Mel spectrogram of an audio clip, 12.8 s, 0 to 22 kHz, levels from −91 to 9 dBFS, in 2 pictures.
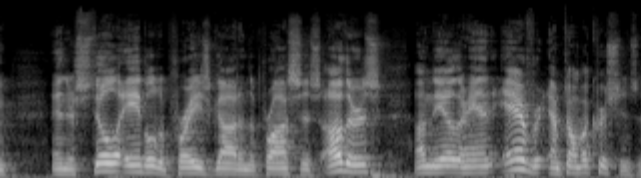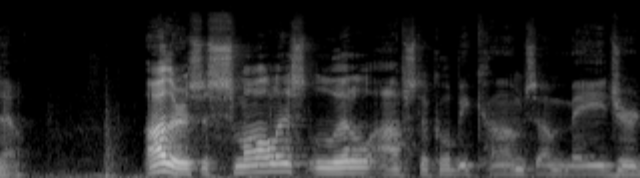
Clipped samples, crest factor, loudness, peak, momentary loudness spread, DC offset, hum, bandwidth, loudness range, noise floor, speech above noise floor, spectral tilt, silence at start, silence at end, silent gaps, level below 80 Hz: under 0.1%; 22 dB; -25 LUFS; -4 dBFS; 22 LU; under 0.1%; none; 14.5 kHz; 10 LU; -63 dBFS; 37 dB; -4.5 dB/octave; 0 s; 0 s; none; -54 dBFS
